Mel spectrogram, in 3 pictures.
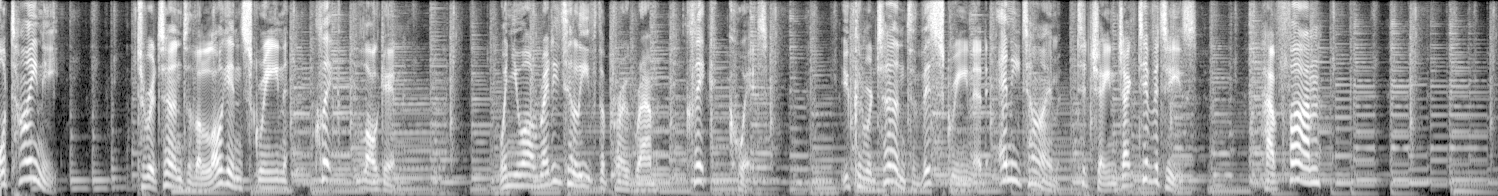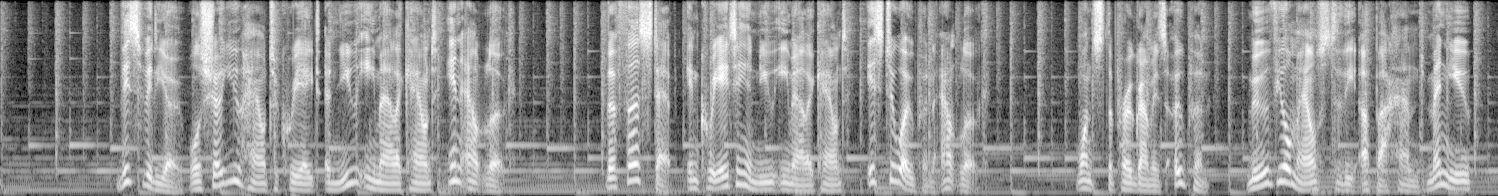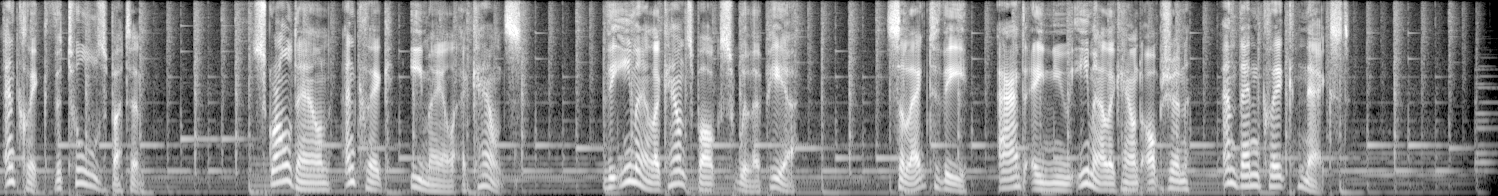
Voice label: e-learning, voiceover

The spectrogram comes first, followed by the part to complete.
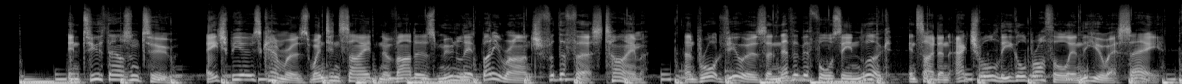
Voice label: documentary, voiceover

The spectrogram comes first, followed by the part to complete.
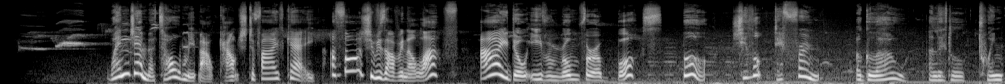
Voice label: commercial reel, voiceover

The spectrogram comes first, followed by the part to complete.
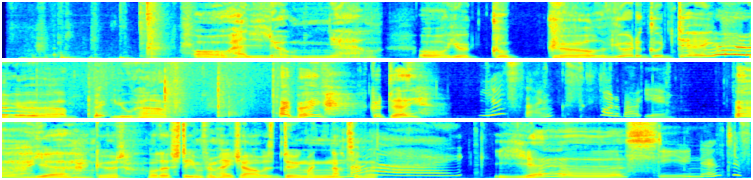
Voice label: voiceover radio play showreel

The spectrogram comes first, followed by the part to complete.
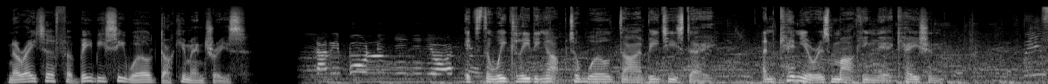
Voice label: narration reel, voiceover; Narration Showreel

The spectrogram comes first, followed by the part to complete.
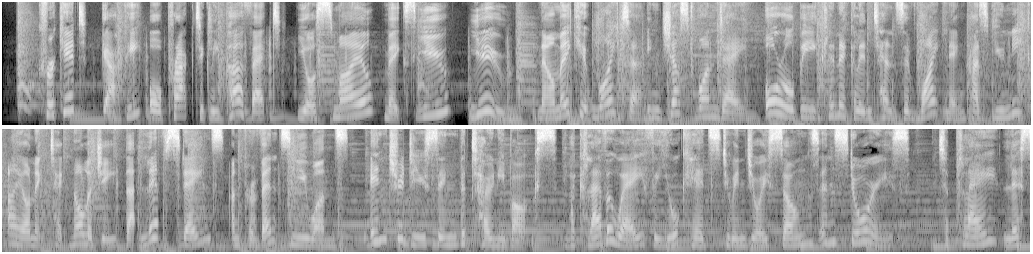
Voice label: commercial, voiceover

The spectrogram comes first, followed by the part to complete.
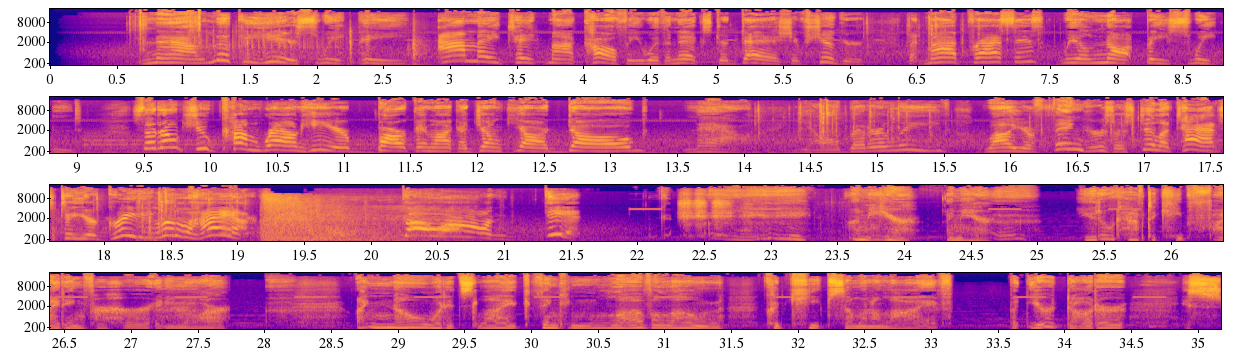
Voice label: gaming, voiceover

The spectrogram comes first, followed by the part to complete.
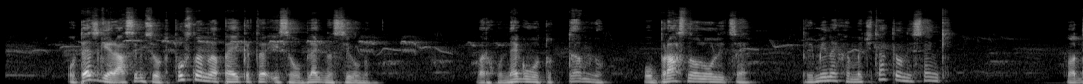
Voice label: bulgarian narrative, voiceover

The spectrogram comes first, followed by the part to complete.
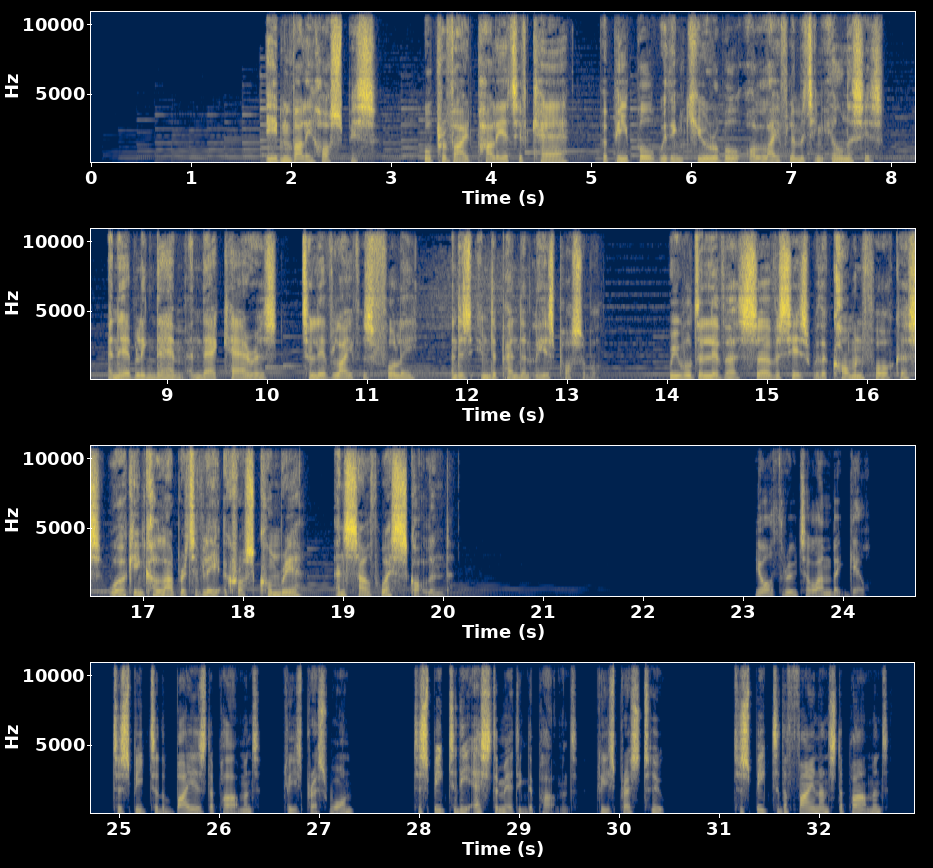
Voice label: corporate, voiceover

